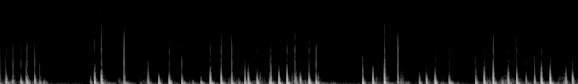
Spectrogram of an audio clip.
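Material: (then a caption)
Cork. Long fingernails of both hands tap quickly on a round, flat, solid cork coaster. The taps are short, dull, and low-pitched with almost no ring, coming in three rapid bursts separated by brief pauses.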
